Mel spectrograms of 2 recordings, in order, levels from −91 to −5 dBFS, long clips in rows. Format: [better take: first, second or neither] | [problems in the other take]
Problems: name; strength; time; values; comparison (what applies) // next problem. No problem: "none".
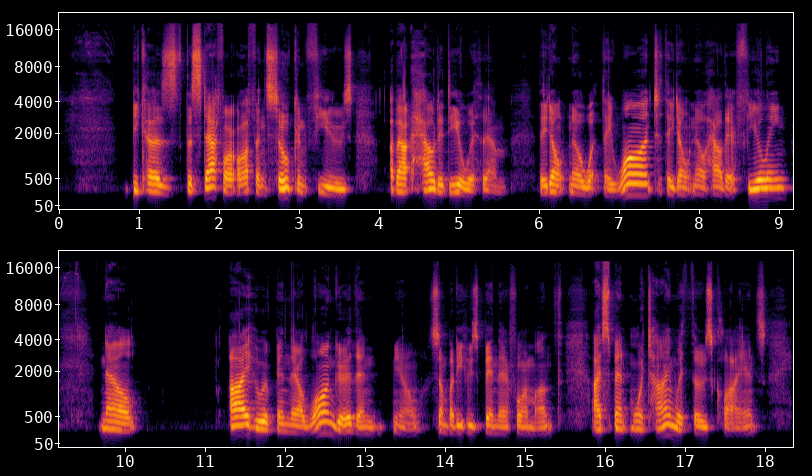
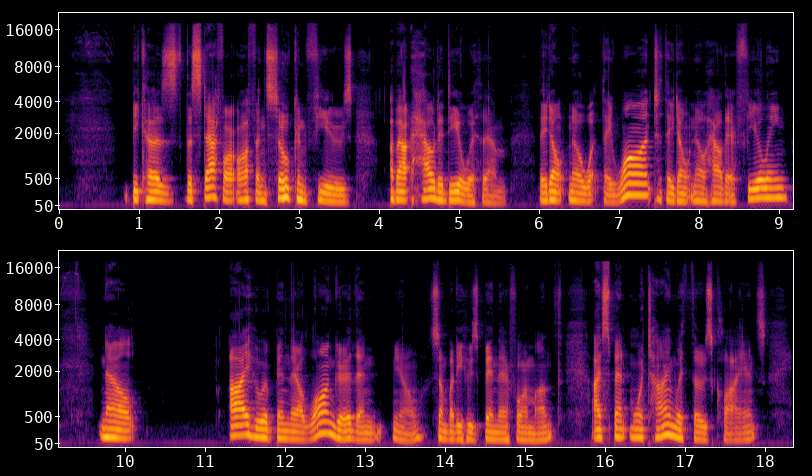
second | thin; somewhat; fading below 300 Hz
